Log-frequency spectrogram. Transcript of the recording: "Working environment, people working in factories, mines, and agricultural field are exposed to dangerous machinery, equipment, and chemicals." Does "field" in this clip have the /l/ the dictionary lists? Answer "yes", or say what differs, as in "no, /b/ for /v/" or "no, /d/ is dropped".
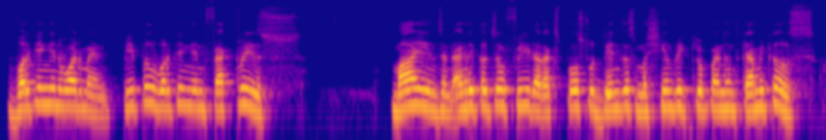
no, /l/ is dropped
